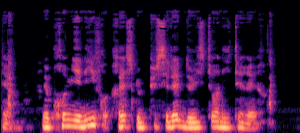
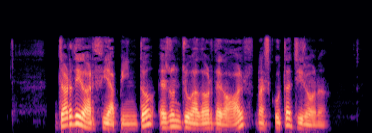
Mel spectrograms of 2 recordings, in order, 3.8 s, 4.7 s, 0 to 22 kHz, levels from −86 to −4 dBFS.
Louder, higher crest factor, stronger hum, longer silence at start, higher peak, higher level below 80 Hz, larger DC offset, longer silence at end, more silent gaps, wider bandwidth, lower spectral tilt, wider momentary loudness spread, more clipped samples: second, -21 LUFS vs -18 LUFS; about the same, 16 dB vs 16 dB; neither; second, 0.05 s vs 0.75 s; second, -6 dBFS vs -2 dBFS; about the same, -52 dBFS vs -56 dBFS; neither; second, 0.35 s vs 0.6 s; neither; first, 16.5 kHz vs 8.2 kHz; first, -7 dB/octave vs -5.5 dB/octave; first, 12 LU vs 9 LU; neither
